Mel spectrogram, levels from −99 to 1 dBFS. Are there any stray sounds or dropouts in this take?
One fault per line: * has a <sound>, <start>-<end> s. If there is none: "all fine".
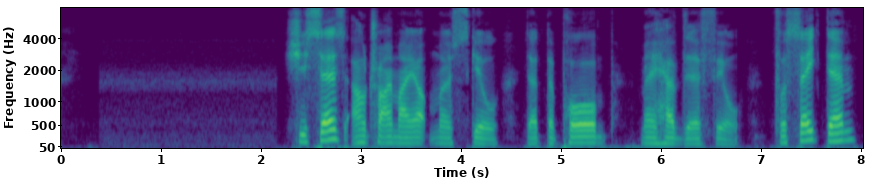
all fine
